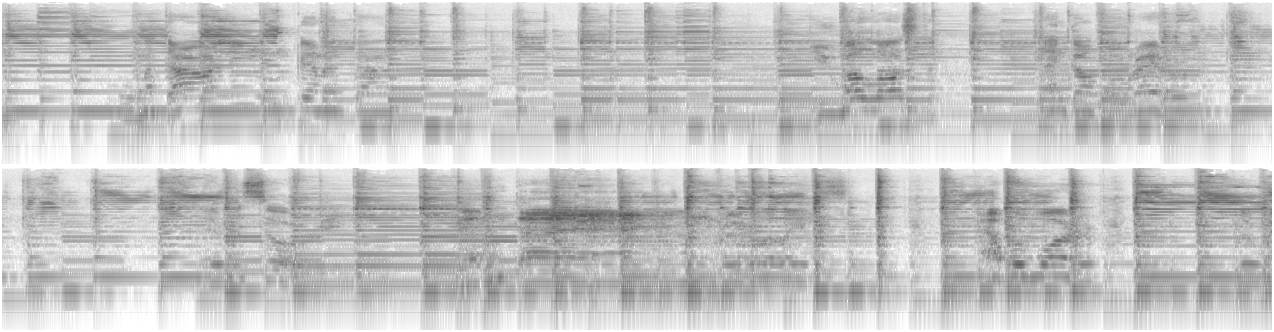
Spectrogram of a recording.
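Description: Large-bodied Epiphone acoustic guitar being played, chords strummed and notes left ringing, one chord change after another.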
